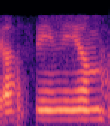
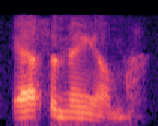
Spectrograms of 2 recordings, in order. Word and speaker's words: Athenaeum: Is it pronounced the Athenaeum Hotel? – You're almost correct. It's actually pronounced Athenaeum. It is a Greek, it's derived from the Greek term for house of learning.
